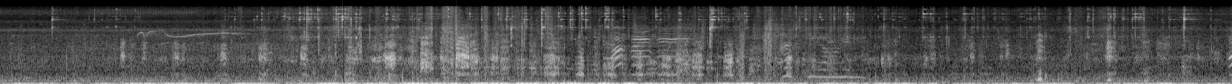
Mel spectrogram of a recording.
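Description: Two dogs, a golden retriever and a yellow Labrador, playing close up: a few short high-pitched cries among scuffles and knocks, busiest about halfway through.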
